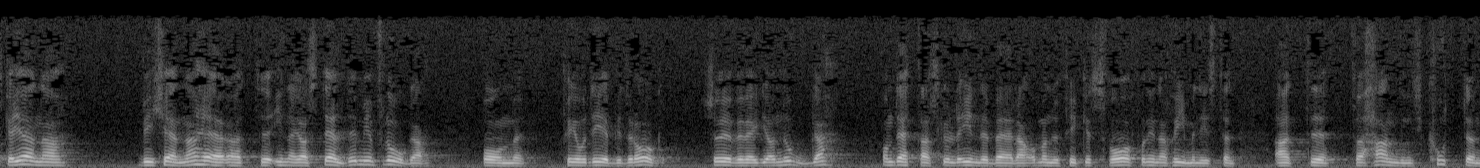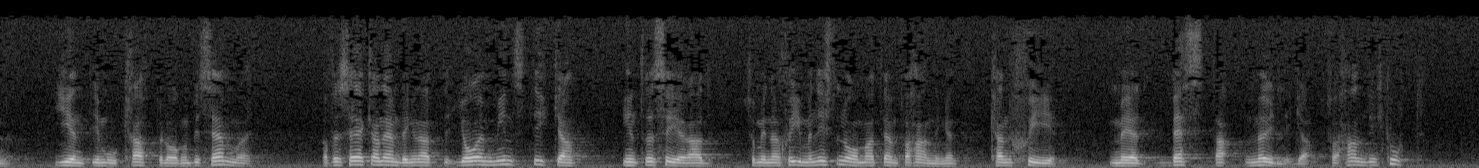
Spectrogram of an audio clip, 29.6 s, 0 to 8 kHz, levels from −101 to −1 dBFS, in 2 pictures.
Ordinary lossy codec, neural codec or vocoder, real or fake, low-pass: MP3, 32 kbps; none; real; 7.2 kHz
